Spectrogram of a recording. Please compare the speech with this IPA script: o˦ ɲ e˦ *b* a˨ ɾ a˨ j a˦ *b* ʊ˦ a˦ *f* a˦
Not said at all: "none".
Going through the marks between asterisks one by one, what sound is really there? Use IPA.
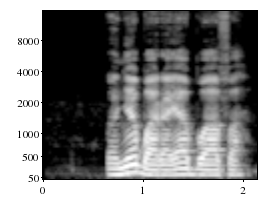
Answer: ɡ͡b, b, f

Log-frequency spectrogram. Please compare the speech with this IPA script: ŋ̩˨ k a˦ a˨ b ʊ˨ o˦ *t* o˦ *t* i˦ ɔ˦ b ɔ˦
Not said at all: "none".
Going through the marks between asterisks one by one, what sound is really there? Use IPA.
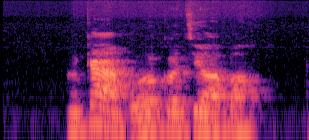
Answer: k, t

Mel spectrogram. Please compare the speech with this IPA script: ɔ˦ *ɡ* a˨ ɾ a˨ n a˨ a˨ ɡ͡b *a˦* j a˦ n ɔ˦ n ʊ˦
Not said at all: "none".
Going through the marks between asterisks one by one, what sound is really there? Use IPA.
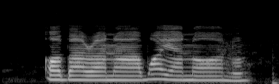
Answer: b, a˦

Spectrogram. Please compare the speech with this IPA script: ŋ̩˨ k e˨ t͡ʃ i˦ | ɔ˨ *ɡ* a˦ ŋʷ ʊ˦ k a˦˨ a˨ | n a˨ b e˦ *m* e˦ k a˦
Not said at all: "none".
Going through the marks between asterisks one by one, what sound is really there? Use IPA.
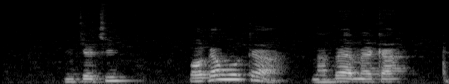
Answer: ɡ, m

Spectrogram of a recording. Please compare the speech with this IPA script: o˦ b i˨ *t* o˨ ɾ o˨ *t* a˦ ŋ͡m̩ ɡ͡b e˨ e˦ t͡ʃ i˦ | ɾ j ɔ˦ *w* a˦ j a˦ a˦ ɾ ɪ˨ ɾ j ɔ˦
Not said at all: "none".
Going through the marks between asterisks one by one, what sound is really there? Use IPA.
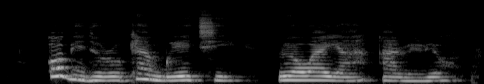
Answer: d, k, w

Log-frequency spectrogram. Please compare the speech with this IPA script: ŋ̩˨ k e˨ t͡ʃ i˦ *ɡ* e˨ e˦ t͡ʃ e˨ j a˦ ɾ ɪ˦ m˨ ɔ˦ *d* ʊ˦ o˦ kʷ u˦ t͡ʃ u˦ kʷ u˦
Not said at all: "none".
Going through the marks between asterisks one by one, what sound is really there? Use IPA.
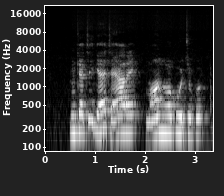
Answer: ɡ, n

